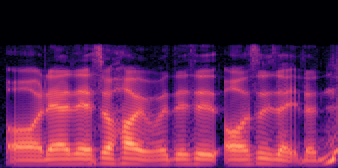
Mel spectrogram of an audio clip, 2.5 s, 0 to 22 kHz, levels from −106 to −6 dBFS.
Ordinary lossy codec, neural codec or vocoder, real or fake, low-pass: none; none; real; 7.2 kHz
